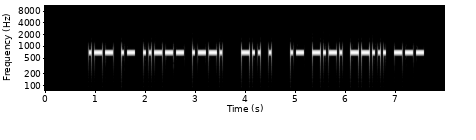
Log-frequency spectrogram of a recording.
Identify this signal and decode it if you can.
Morse code, heard as a keyed tone, about 22 wpm, 700 Hz. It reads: WA2P DE AC7O
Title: USA Callsign DE Callsign - 4 Characters - 22wpm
